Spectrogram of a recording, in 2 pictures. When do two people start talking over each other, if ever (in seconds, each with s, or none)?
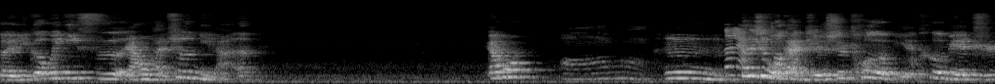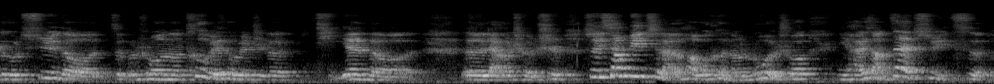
7.2 s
